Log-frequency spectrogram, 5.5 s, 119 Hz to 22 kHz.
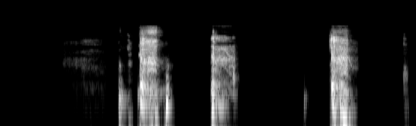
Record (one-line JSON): {"three_cough_length": "5.5 s", "three_cough_amplitude": 28839, "three_cough_signal_mean_std_ratio": 0.28, "survey_phase": "beta (2021-08-13 to 2022-03-07)", "age": "18-44", "gender": "Female", "wearing_mask": "No", "symptom_cough_any": true, "symptom_sore_throat": true, "symptom_fatigue": true, "symptom_headache": true, "symptom_onset": "3 days", "smoker_status": "Never smoked", "respiratory_condition_asthma": false, "respiratory_condition_other": false, "recruitment_source": "Test and Trace", "submission_delay": "2 days", "covid_test_result": "Positive", "covid_test_method": "RT-qPCR", "covid_ct_value": 30.2, "covid_ct_gene": "ORF1ab gene", "covid_ct_mean": 30.2, "covid_viral_load": "120 copies/ml", "covid_viral_load_category": "Minimal viral load (< 10K copies/ml)"}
